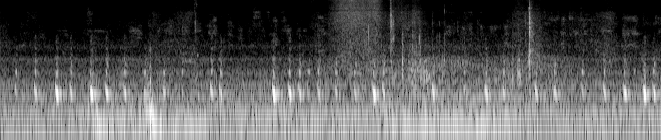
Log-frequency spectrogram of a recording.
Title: Generation two prius weird noise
